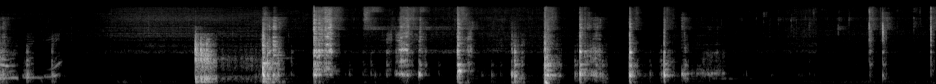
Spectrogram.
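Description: Ginger garlic paste dropped into a spoonful of hot oil in a pan already used for cooking egg, for egg fried rice; a series of sharp, close clatters and short sizzling bursts, with no talk.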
